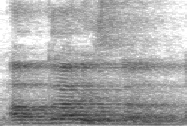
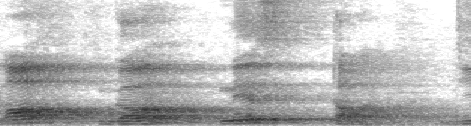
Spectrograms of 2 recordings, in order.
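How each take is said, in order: First: Said in the usual way. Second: Afghanistan very slowly, in four separate beats; syllable by syllable. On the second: Shown as a demonstration. Teacher counting syllables in Afghanistan, slowly divided. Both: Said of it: "इसमें चार syllable है".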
